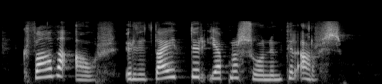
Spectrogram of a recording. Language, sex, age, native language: Icelandic, female, 20-29, Icelandic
